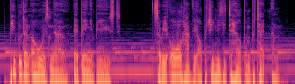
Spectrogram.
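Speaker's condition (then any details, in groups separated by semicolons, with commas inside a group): No condition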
